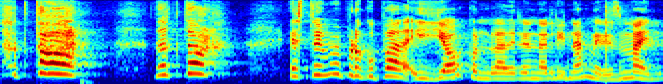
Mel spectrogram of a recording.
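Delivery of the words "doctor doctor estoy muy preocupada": beside herself, high, frantic yelling. Retelling a dentist visit, yelling to the doctor: retelling frantic yelling at doctor. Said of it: "le gritaba al doctor, pero fuera de mí".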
